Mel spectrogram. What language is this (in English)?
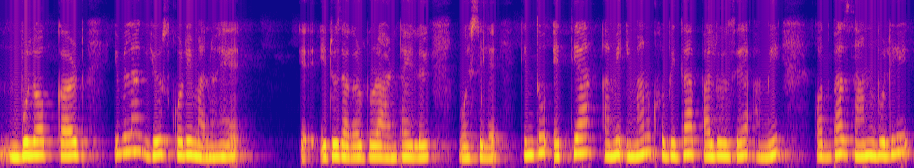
Assamese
